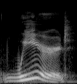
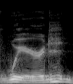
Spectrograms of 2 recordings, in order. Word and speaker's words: wyrd: for fate there is this Anglo-Saxon term Wyrd, W-Y-R-D. This is another one of those cultural words that's worth taking a moment to think about. It sounds like the word weird, W-E-I-R-D.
